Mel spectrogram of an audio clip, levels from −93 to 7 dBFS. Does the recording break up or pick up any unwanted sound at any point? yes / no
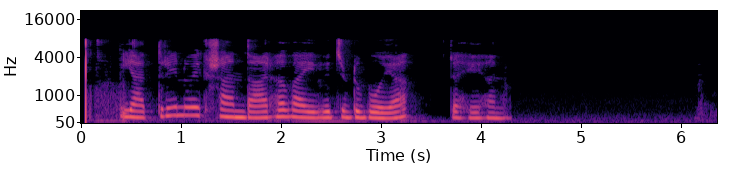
no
